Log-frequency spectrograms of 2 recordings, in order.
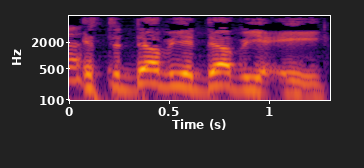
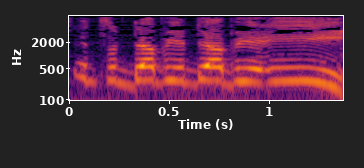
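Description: First: "W W E" run together as dubya dubya ee; casual "W W E". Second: "W W E" slow, each "W" spelled out carefully; proper enunciation. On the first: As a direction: slur the letters, "dubya dubya ee". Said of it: "I say, Ray". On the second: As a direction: say every "W" slowly and fully as "double-u". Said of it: "do the little W thing". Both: Shown as a demonstration.

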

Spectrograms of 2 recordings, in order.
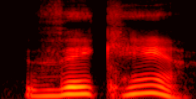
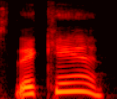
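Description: First: They can. falling to a quiet close; quiet repeat. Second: They can. pitched high and firm; They can. said high with weight on can; emphatic insistence. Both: Shown as a demonstration. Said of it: "They can just stay on business".

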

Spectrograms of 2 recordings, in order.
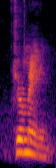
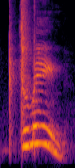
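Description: First: Said in the usual way. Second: Jermaine said much higher, with a falling end; stressed correction. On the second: Shown as a demonstration. Fixing the wrong name, Jermaine stressed high. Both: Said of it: "It's not Jerome".

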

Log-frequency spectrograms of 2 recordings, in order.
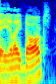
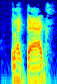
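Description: First: Said in the usual way. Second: "dags" with a flat a like in bag; mock Southern "dags"; Southern drawl on dogs. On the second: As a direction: say "dags", vowel flattened to a.

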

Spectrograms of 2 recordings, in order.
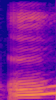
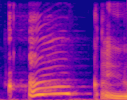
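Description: First: Light, high-pitched polite toot; a gentle tap on the horn; nice little honk. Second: Loud, high held honk; full car honk. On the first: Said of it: "a nice little honk". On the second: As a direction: blare it out like a long horn. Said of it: "not a real ... a nice little honk". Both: Retold or imitated.

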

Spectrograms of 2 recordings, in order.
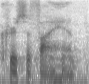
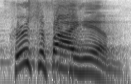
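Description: First: Low, soft echo of a cry; hushed, lowered voice; subdued quote. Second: Loud, high, drawn-out shout; slow, full-voiced acted crowd shout; crowd's cry. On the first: Retold or imitated. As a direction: say the cry quietly, as a sober question. Same cry turned on the congregation. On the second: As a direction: cry out like a mob demanding a death. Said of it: "what were they crying?".

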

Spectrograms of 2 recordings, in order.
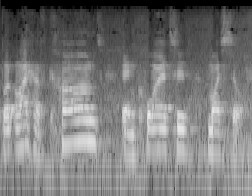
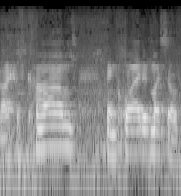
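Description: First: Slow, gentle scripture reading. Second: Slow, gentle, lingering on calmed; slow repeat. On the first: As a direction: let each word settle, slowly. Reading the psalm slowly. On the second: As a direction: savour the calm, slowly. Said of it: "There it is, being still again". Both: Shown as a demonstration.

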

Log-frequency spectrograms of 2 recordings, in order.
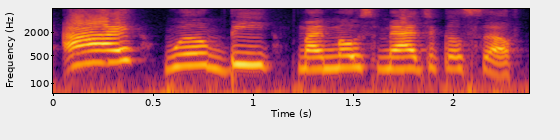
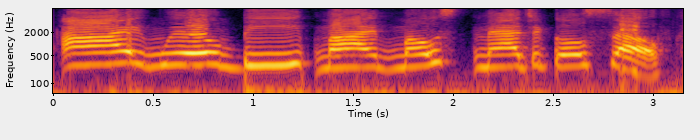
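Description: First: Said in the usual way. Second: Slow, deliberate affirmation. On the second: Shown as a demonstration. Leading the group affirmation, slow and deliberate. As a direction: say it like a vow. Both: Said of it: "Let's affirm that".

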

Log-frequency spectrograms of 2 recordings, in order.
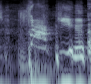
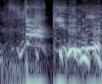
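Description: First: A high, laughing fuck you; impersonating the man cursing at the news lady; high mock curse. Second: High laughing fuck you; the man snapping at the reporter, high; high mock curse. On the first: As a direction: squeak the curse at the reporter. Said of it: "He goes". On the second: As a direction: fling it out high and giddy. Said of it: "him going".

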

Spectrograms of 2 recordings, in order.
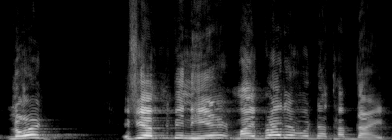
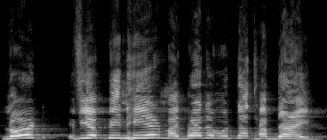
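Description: First: Mary's anguished plea. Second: Martha's anguished plea. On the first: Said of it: "Sinabi rin ni, ni Mary". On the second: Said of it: "she said". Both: Retold or imitated.

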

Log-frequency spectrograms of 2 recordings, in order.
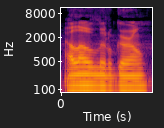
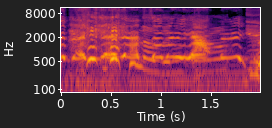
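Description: First: Creepy greeting. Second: High, slow, creepy sing-song hello; mock the creepy greeting, drawn out. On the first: Acted. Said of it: "She screams". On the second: Player mocking Tarkus's creepy hello to the girl. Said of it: "Fucking creepy motherfucker".

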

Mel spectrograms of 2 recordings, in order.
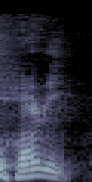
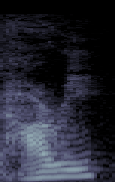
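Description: First: "Harry" with the vowel of "hair"; own pronunciation. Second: "Hari" with an open "ah" in the first syllable; alternative pronunciation. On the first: Preacher admits his habit, "Harry" said like "hairy". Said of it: "I say Harry". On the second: Preacher guesses the proper way, "Hari" said with "ah". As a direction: say "Hari" as HAR-ee, like "hard". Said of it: "I'm pronouncing that wrong". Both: Shown as a demonstration.

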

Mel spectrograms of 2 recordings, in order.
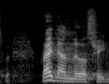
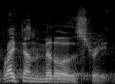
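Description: First: Fast, punchy repeat with the stress on "right"; emphatic repeat. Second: Said in the usual way. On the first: Shown as a demonstration. Preacher to congregation, faster, stressing "right". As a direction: rush it, hitting "right" hard. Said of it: "repeats phrase faster, louder". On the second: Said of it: "repeats phrase, first take".

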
